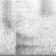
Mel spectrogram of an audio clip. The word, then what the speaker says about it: Kjos: My name is Chuck Chos. My last name is spelled K-J-O-S.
